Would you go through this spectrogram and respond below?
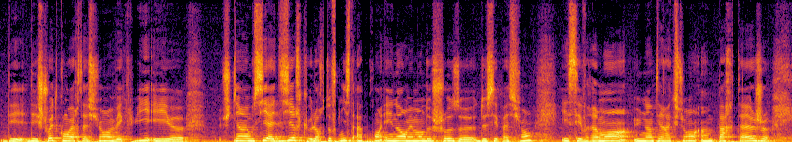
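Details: Adult woman speaking French; normal speech.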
